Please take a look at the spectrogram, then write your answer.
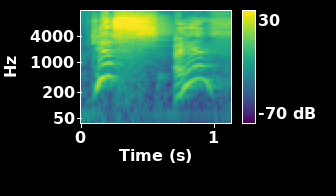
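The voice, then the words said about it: High-pitched excited voice. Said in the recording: “My voice has got really high. Yeah, I'm all excited about this.”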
